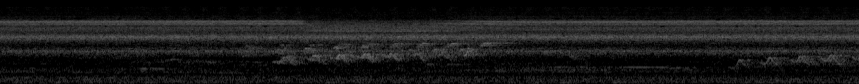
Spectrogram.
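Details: Cicadas singing in summer: a steady, shrill high-pitched drone fills the whole clip, its top band shifting pitch about a third of the way in, while bursts of quick, lower chirping notes come and go underneath.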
